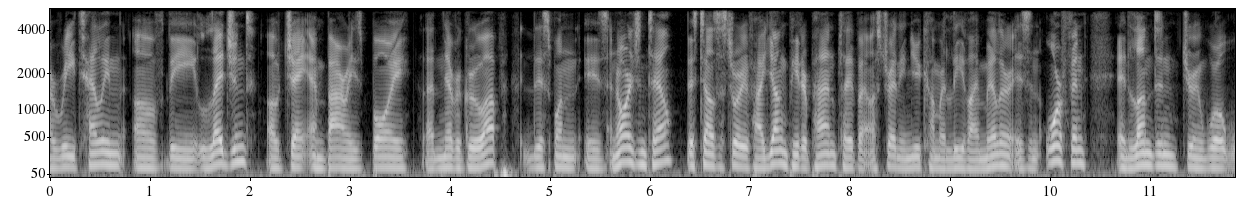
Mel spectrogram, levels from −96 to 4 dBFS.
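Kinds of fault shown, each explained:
No technical faults can be heard in this speech recording. Nothing in the audio points to a problem in how it was captured, processed or delivered.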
